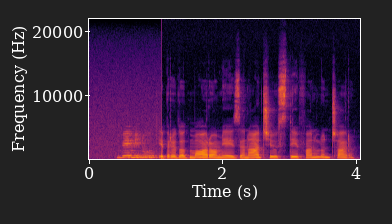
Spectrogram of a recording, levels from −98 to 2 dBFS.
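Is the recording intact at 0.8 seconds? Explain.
No. At 0.8 s the sound is roomy and hollow, thin in the bass and about 5 dB quieter, with more background noise. This is a switch to a distant microphone, likely from the close one dropping out. It runs from the start until 1.09 s, then returns abruptly.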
